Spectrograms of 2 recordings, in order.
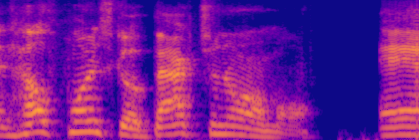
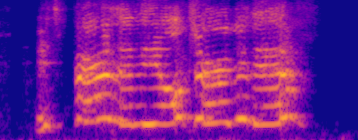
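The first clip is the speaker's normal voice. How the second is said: very high, shrill, loud squealing cry; 5 dB louder than usual. Game master voices a figure the players hear during combat, in a high-pitched squeal. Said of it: "a very high pitched squeal going".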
